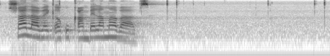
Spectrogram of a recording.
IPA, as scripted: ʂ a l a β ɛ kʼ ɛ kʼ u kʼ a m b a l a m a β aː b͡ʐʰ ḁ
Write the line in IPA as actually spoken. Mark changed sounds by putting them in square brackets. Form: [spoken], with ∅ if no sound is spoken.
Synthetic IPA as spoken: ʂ a l a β ɛ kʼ [a] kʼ u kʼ a m b [ɛ] l a m a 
